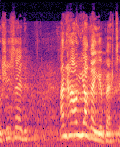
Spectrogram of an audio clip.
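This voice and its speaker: Over audible room echo, a woman with a high pitch and a bright, sharp tone talks at a very fast pace. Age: 80s+. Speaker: former dancer and event speaker. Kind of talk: speech to audience. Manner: animated.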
